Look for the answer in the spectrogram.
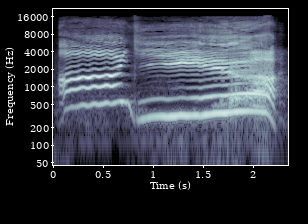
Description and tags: aw yeeeeeeeAH!
WARNING: might be loud
another vocalization of triumph over winning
